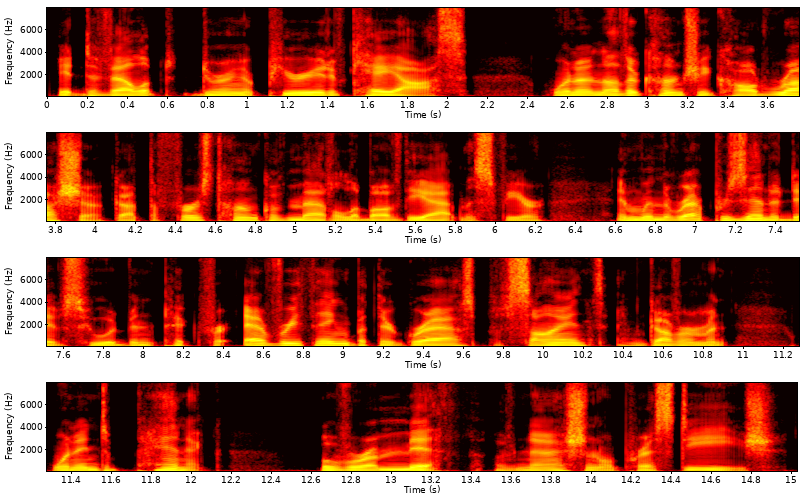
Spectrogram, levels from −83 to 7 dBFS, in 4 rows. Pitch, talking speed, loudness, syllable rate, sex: 110 Hz, 190 wpm, -19 LUFS, 6.3 syllables/s, male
